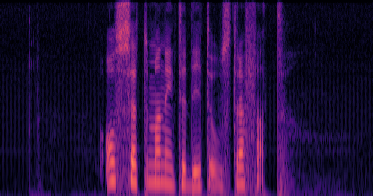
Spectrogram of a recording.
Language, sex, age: Swedish, female, 33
